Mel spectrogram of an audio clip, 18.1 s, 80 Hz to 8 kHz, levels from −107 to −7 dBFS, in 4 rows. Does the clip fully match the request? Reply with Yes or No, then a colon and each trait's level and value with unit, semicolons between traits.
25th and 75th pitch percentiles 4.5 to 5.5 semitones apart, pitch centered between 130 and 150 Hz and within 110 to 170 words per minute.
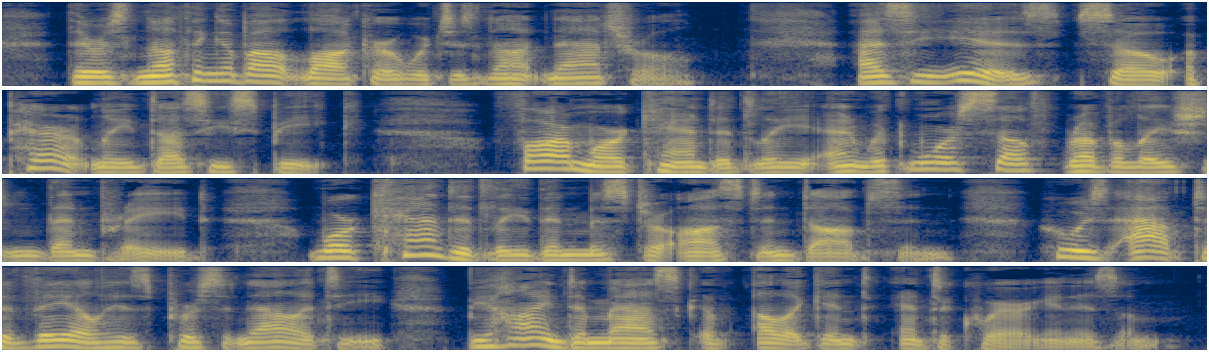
Yes: average, 5.2 semitones; medium, 140 Hz; average, 155 wpm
